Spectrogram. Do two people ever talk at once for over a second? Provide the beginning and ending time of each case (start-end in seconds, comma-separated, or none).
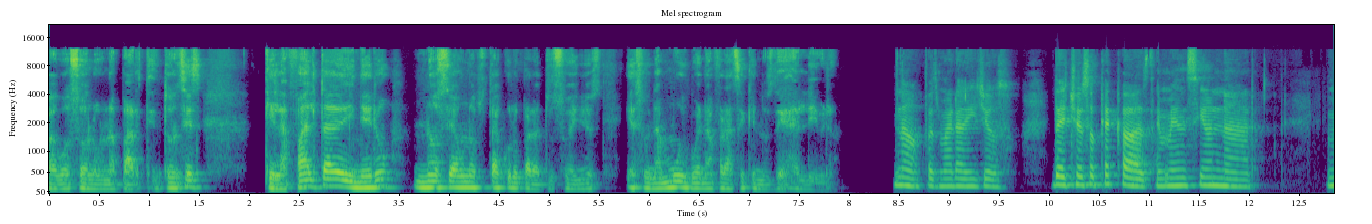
none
